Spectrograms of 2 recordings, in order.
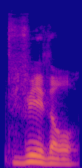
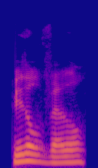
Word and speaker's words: Vedal: When she is like collabing with Filian, with Camilla, with whoever, even with Vidal, if I'm not mistaken. Vedal. Sorry, was mispronouncing Vedal's name.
